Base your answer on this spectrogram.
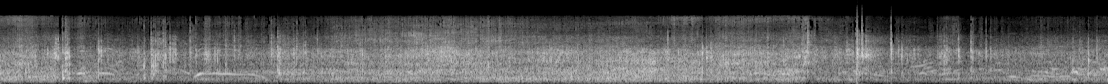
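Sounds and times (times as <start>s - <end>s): skateboard wheels rolling on pavement: 0.0s - 11.0s.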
